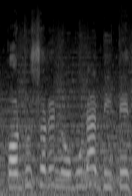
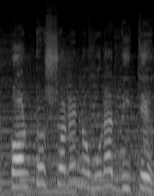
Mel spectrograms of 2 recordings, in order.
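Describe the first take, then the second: No difference in how they are said.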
